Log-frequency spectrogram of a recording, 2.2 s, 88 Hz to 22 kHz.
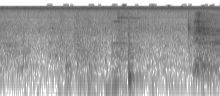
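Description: Quiet room tone of a large hall with a seated audience: faint shuffling and murmurs, and one short sharp click about 1.3 seconds in.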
